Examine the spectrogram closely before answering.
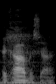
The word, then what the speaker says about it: Kakavasha: Kakavasha. Oh, that's how you pronounce it. Kakavasha.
